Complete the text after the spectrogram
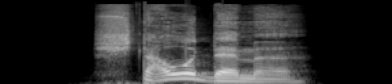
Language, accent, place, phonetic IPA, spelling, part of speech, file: German, Germany, Berlin, [ˈʃtaʊ̯ˌdɛmə], Staudämme, noun, De-Staudämme.ogg
- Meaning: nominative/accusative/genitive plural of Staudamm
